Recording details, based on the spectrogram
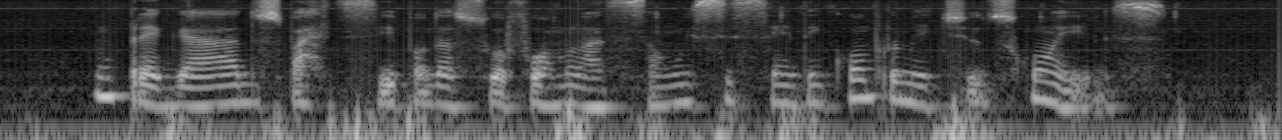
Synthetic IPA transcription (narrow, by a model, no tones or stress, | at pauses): ĩpɾeɡad̪ʊspaɾt͡ʃi̥sipɐ̃w̃d̪ɐsuɐfoɾmulasɐ̃w̃ɪsɪsẽnt̪ẽj̃kõpɾomet͡ʃid̪ʊskõḛlɪs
